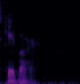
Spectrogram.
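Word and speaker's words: KA-BAR: and more detail, and pronounce K-bar as K-bar. All right, here we go. You got it, bro. This one's gonna be max bro mode, extra sarcasm, and full-blown drama with detail. And yeah, we're pronouncing that bad boy like it's written, K-bar.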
